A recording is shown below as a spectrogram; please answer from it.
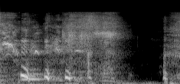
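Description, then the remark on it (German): Laughter breaks into a run of harsh coughs from someone who still has a lingering cough, several bursts in quick succession, followed by a short pause and another cough starting up. “Aber ah, ist so scheiße, wenn man immer noch ein bisschen Husten hat und dann der, der das Lachen das Husten triggert.”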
